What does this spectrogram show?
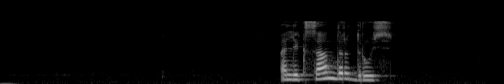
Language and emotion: Russian, neutral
